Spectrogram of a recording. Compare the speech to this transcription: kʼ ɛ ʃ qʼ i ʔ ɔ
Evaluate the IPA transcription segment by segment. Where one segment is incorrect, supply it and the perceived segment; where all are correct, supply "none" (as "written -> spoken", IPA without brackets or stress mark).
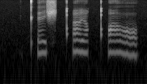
ʔ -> qʼ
